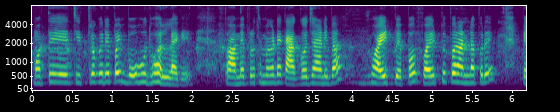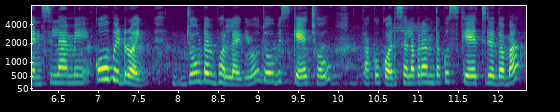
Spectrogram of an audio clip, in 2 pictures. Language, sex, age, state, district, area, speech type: Odia, female, 18-30, Odisha, Balasore, rural, spontaneous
